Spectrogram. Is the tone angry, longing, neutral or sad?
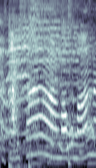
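longing. It is said in a longing, missing-you tone.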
